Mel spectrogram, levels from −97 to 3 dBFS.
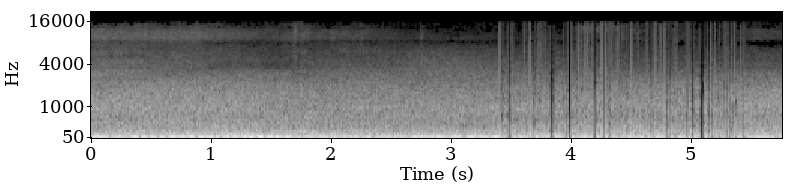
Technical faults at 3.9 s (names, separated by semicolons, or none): processor overload crackle; corrupt frame concealed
